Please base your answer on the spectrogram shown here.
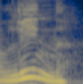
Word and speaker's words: Lung: Alexander Lung. Ça se prononce Lung comme un U très massif. Lung. Alors. Mais on peut dire Ling parce que.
